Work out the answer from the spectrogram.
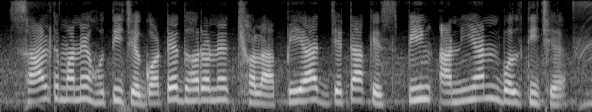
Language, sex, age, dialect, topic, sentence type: Bengali, female, 18-24, Western, agriculture, statement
